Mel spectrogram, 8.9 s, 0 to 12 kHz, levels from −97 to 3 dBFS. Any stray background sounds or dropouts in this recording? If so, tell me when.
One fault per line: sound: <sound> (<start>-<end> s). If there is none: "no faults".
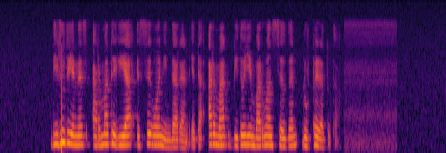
no faults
